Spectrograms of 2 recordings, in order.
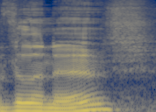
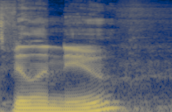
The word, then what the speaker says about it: Villeneuve: It's not Villeneuve, it's Villeneuve.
